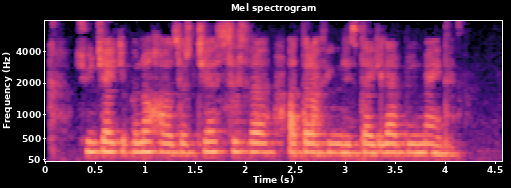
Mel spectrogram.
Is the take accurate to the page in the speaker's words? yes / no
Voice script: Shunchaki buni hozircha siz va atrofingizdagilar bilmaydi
yes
